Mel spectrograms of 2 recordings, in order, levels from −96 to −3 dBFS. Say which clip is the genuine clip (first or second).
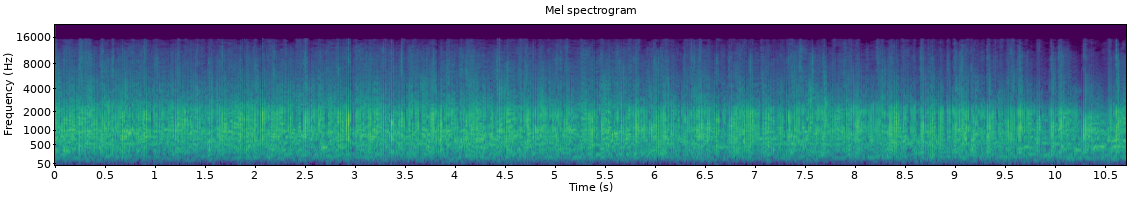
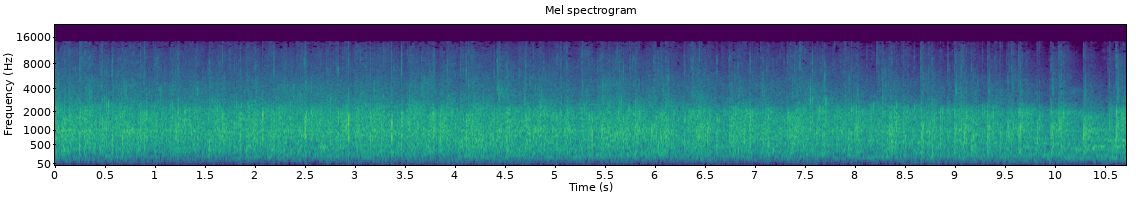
second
